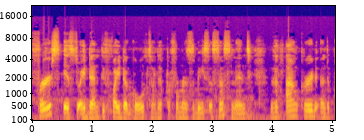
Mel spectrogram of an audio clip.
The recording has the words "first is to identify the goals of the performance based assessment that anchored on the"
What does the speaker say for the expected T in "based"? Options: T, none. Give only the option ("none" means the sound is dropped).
none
